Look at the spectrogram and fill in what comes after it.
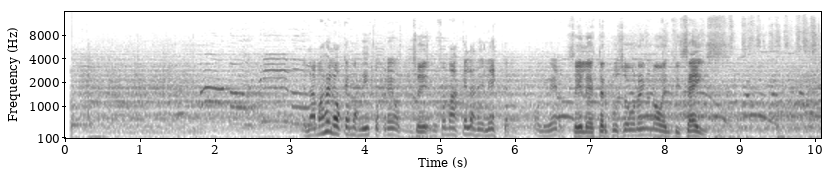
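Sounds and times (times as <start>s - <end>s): ballpark crowd: 0.1s - 10.0s.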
